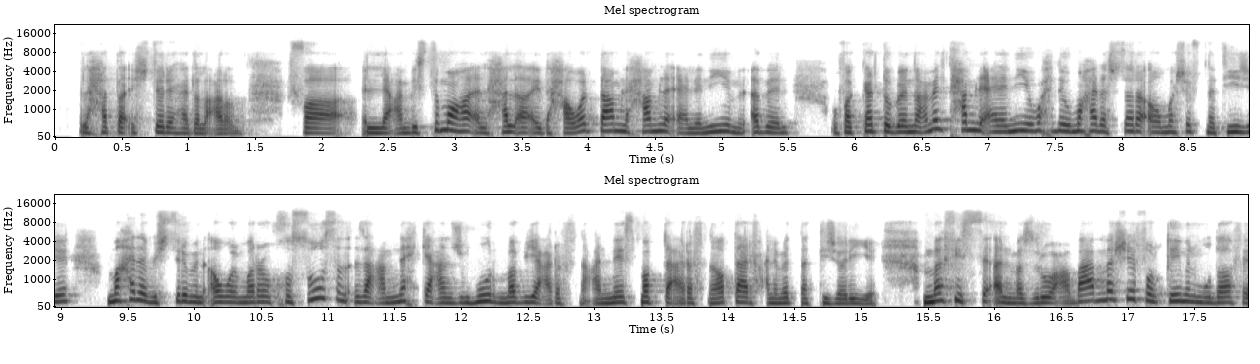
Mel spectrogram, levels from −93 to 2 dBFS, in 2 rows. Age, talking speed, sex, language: 20-39, 200 wpm, female, English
